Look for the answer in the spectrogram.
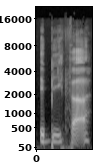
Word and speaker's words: Ibiza: He was like, oh, and by the way, it's pronounced Ibiza. I was like, oh, you better tell him about the Castilian lisp.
